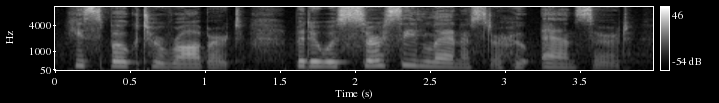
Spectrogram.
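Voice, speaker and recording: A woman's voice: mid-range voice, lively intonation, moderate pace, no room sound. A woman reading scripted fiction as an audiobook narrator, in a dramatic storytelling style.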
